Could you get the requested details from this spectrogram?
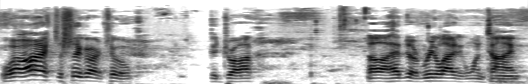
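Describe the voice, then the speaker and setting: A man on a cigar podcast panel, speaking in an easygoing, unhurried way. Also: on the high side, slight background noise. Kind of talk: casual chat.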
